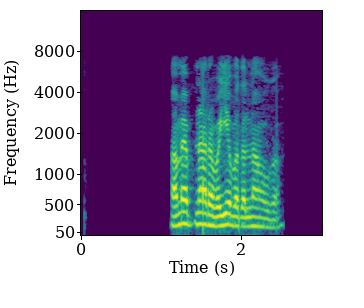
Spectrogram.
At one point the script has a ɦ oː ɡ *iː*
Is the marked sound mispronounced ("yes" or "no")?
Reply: yes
